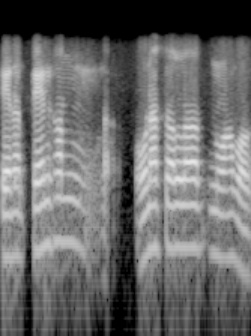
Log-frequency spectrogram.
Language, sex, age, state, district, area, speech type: Assamese, male, 60+, Assam, Tinsukia, rural, conversation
